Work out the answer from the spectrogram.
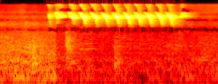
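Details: Bananaquit delivering a two-second burst of high, rapid, hissing notes, about ten evenly spaced pulses, over a soft background.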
